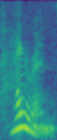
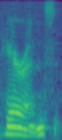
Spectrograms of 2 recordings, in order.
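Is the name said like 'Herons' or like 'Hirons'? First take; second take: Hirons; Herons. First: The name is said like 'Hirons'. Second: The name is said like 'Herons'. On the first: This is the family's own pronunciation. The speaker calls it right. "it's Hirons" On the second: This is the pronunciation the public adopted. The speaker calls it wrong. "our name really isn't Herons"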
